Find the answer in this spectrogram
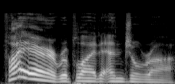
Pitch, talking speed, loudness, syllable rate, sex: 150 Hz, 105 wpm, -15 LUFS, 3.4 syllables/s, male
